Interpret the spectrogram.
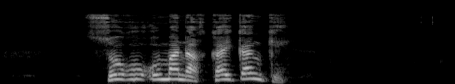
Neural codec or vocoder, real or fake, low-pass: vocoder, 44.1 kHz, 128 mel bands every 256 samples, BigVGAN v2; fake; 10.8 kHz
